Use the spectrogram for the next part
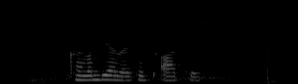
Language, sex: English, female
